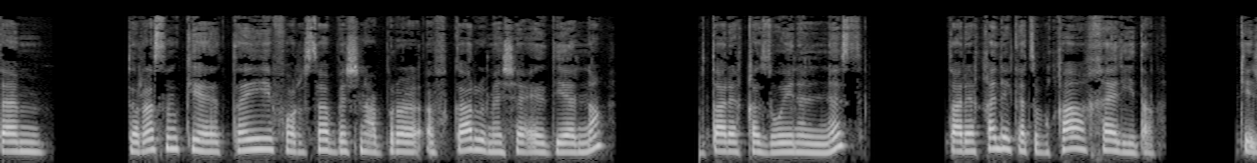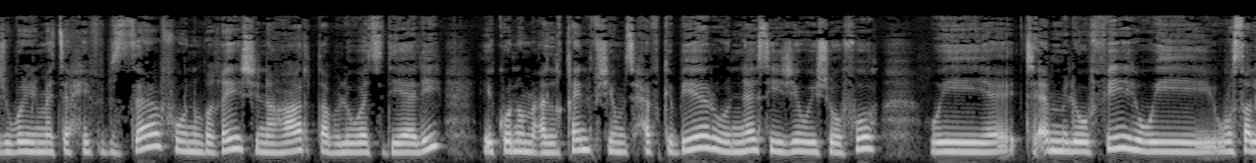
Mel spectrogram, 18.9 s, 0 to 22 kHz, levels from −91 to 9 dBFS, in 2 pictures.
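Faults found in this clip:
Clipped start after a pause, speech onsets cut at 0.72, 5.01, 6.83 and 9.04 s. About 0.23 to 0.26 s of each onset lost after pauses of only 0.38 to 0.48 s; words begin abruptly without initial sounds. Probable component: output device power-saving. Mechanism: device sleeps in brief silence, needs roughly a quarter second to wake and relock, swallowing the first audio.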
